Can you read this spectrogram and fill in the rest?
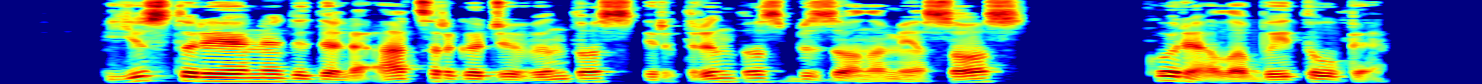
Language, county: Lithuanian, Kaunas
